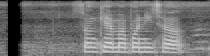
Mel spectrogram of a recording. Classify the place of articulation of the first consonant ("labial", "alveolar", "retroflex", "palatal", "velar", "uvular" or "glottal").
alveolar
